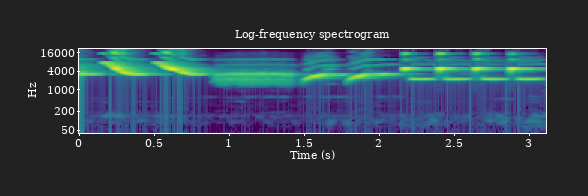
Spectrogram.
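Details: Short canary song passage. Two high falling whistles lead into a low buzzy roll, then rising slurs and crisp repeated two-tone notes.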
